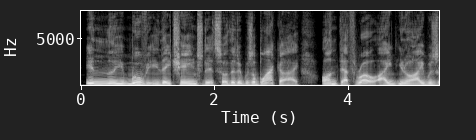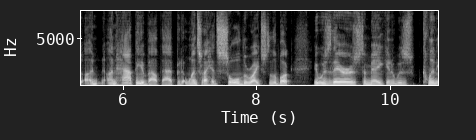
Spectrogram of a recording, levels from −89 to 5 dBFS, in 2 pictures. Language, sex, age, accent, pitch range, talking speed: English, male, 50-69, American, 90-115 Hz, 245 wpm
